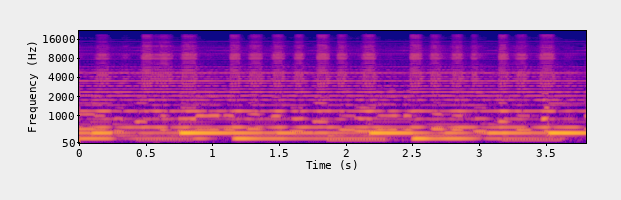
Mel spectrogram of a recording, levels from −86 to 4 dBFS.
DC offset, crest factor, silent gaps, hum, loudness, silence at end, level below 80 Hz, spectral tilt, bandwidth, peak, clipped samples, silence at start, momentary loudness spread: under 0.1%; 14 dB; none; none; -19 LUFS; 0 s; -68 dBFS; -5 dB/octave; 19.5 kHz; -6 dBFS; under 0.1%; 0 s; 7 LU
